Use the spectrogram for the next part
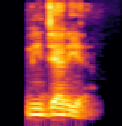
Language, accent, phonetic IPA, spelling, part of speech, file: Catalan, Valencia, [niˈd͡ʒɛ.ɾi.a], Nigèria, proper noun, LL-Q7026 (cat)-Nigèria.wav
- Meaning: Nigeria (a country in West Africa, south of the country of Niger)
